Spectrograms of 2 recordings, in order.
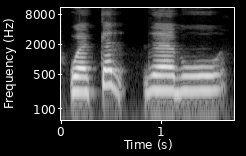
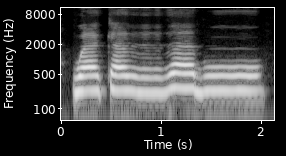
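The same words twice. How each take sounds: First: The dh sound is pressed hard and clipped. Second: The dh sound flows smoothly with the voice. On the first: The speaker calls it wrong. "Tidak boleh kita baca" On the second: The speaker calls it right. "harus kita alirkan suaranya"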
